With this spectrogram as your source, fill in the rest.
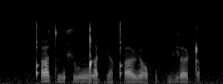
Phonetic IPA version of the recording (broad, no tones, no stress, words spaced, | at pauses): qʼutṳɳ ʃuːŋ͡ǃɑpʲṳ qʼuːɳɔfʊkʷvʲɔʈ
